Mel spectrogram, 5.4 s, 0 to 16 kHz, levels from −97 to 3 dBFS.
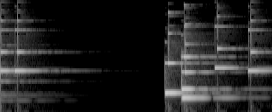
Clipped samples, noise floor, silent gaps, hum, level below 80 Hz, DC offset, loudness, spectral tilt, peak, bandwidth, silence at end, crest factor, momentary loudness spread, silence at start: under 0.1%; under -90 dBFS; 2.79-3.28 s; none; -80 dBFS; under 0.1%; -25 LUFS; 1 dB/octave; -8 dBFS; 15.5 kHz; 0 s; 20 dB; 17 LU; 0 s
